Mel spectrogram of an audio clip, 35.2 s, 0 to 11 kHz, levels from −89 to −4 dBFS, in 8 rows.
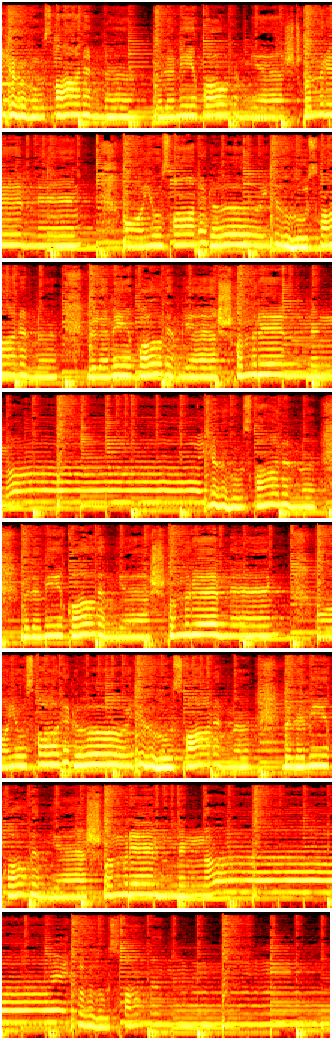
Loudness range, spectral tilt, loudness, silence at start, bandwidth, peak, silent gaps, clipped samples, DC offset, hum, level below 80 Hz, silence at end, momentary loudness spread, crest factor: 3 LU; -5 dB/octave; -17 LUFS; 0 s; 11 kHz; 0 dBFS; none; under 0.1%; under 0.1%; none; -32 dBFS; 0 s; 7 LU; 16 dB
